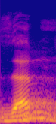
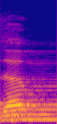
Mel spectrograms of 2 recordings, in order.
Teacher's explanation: Sini ada suara nun yang dirubah ke huruf mim ya. Karena nun sukunnya bertemu huruf ba. Asalnya bunyi zan jadi zam.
